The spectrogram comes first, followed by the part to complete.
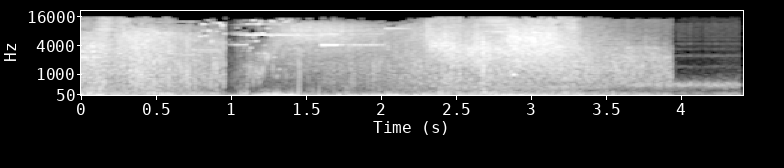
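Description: Cinematic trailer sound effects: a deep boom with a heavy low rumble, a second hit about a second in, then a swelling whoosh that fades near the end.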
